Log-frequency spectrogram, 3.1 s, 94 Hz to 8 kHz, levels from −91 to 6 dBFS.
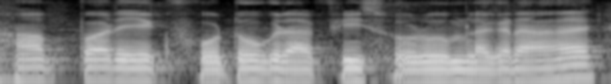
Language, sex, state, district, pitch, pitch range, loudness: Hindi, male, Bihar, Araria, 110 Hz, 105-115 Hz, -15 LUFS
